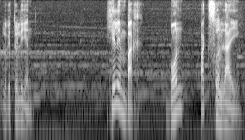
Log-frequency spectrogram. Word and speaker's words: von: Hellenbach von Paxolay. Fon, porque sería alemán.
